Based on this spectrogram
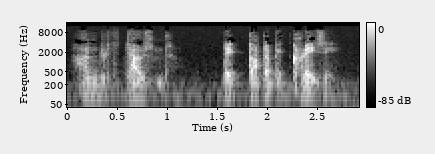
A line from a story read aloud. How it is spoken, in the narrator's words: muttered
